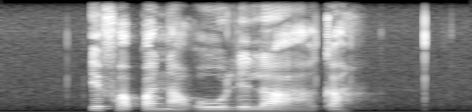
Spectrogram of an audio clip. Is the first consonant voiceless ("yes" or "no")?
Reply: yes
